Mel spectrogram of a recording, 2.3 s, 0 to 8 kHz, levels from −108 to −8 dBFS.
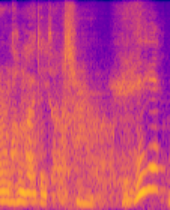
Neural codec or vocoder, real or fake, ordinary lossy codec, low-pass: codec, 16 kHz, 2 kbps, X-Codec, HuBERT features, trained on LibriSpeech; fake; none; none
